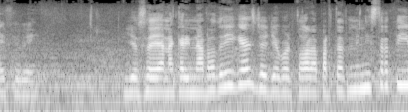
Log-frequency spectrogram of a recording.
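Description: A woman answers animatedly into a close microphone.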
